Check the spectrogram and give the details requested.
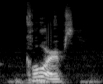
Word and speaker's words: corps: And one of the corps, is that how you say it? Corps? Yeah, one of the corps. Yeah, yeah. Yeah. Core. So one of the corps Like like accidentally went off, and CORE, they ended but up it's spelled fighting like the entire CORPS.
